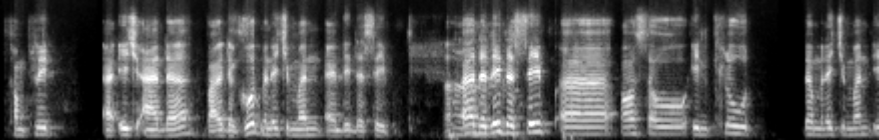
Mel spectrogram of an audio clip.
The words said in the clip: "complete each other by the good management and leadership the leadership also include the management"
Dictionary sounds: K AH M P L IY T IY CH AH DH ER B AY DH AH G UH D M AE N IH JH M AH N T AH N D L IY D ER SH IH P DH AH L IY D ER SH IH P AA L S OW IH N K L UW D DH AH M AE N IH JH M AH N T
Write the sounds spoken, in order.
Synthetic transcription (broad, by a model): K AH M P L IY T IY CH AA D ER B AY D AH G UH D M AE N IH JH M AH N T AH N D L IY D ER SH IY P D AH L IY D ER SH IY P AA L S OW IH N K L UW D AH M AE N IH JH M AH N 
